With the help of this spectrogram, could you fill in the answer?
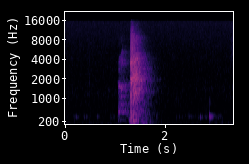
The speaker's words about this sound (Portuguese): Eu acho que perdi a virgindade de espirro no podcast agora mesmo. Será que eu já tinha espirrado? Acho que não. E uma cena interessante é que foi só um. E eu quase nunca espirro só uma vez.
